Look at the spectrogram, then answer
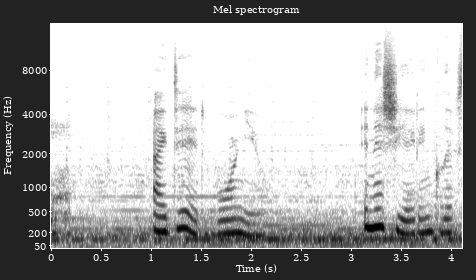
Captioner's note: voiceover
